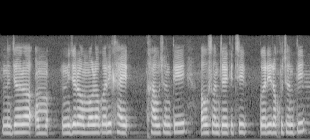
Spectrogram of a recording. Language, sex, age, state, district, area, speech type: Odia, female, 18-30, Odisha, Mayurbhanj, rural, spontaneous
